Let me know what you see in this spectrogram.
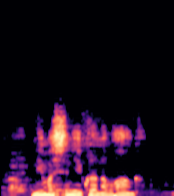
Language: Kinyarwanda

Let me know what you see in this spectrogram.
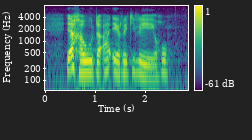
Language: Northern Sotho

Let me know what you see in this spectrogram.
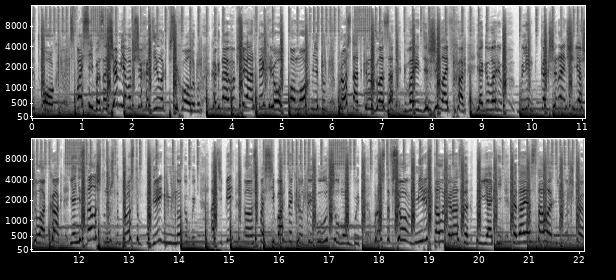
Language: Russian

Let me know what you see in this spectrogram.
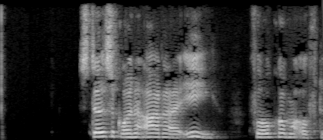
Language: Danish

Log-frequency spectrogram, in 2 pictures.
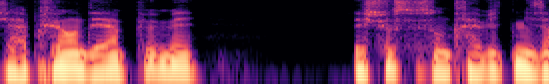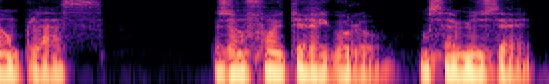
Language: French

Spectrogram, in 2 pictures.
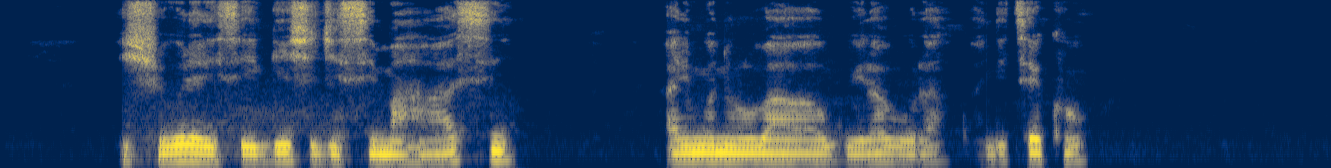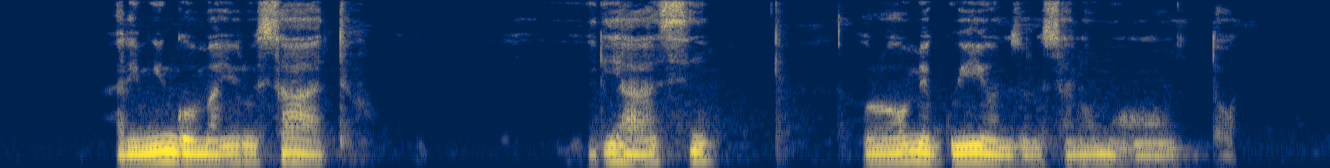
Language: Rundi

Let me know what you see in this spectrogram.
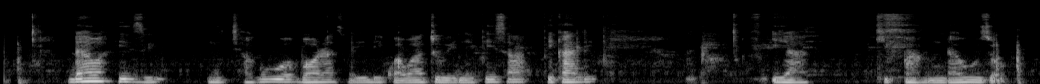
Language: Swahili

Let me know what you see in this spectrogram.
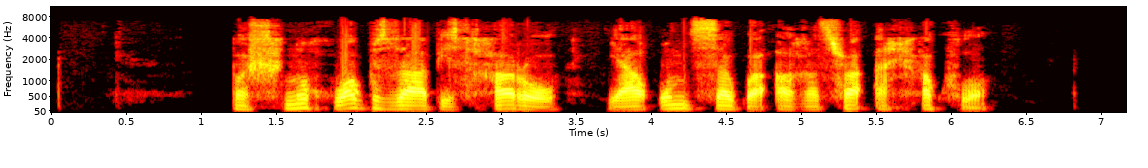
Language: Abkhazian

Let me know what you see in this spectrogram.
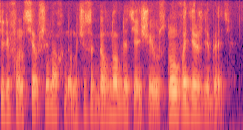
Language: Russian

